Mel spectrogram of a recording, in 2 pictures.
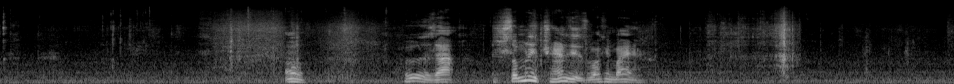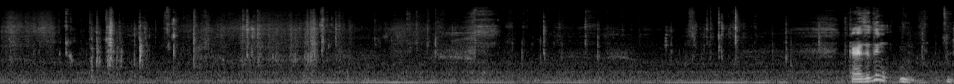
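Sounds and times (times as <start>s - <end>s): chewing and crunching food: 0.0s - 2.6s, 6.4s - 19.0s.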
